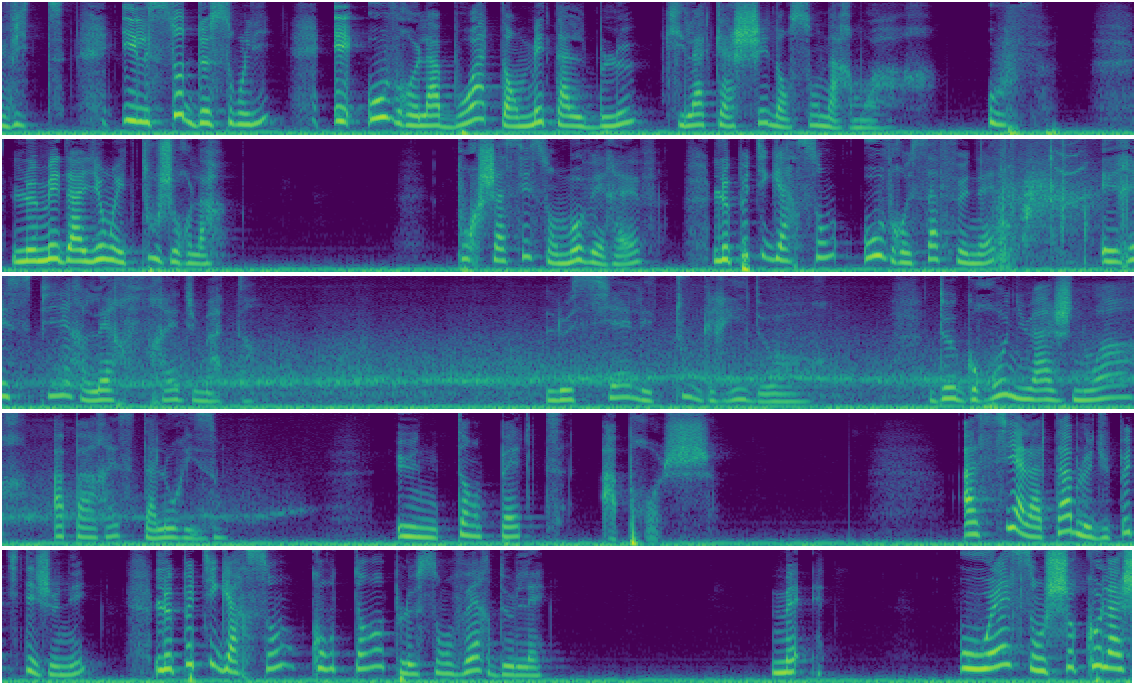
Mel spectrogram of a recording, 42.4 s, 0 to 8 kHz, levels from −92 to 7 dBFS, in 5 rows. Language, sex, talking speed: French, female, 110 wpm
